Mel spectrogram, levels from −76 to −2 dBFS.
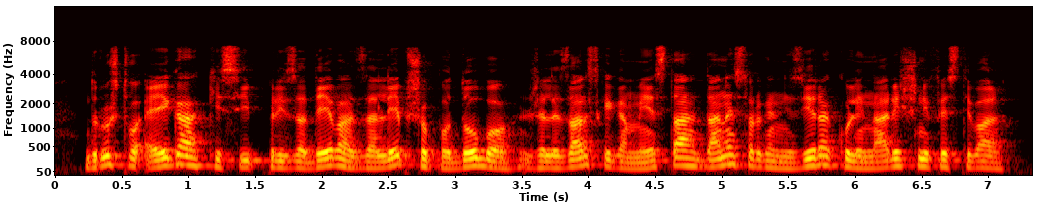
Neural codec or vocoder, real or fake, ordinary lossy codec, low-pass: none; real; MP3, 96 kbps; 7.2 kHz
